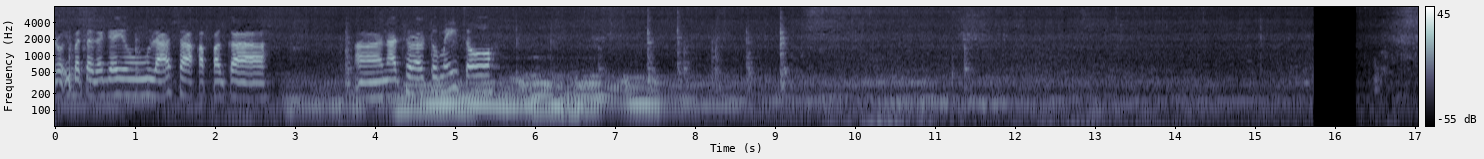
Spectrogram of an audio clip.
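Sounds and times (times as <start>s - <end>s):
low steady hum: 0.0s - 15.7s
vegetables sizzling in a pan: 0.0s - 17.0s
spatula knocking against pan: 7.4s - 9.3s.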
